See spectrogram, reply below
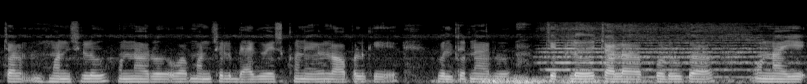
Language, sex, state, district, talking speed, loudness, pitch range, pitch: Telugu, male, Telangana, Hyderabad, 90 wpm, -20 LUFS, 125-130 Hz, 125 Hz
